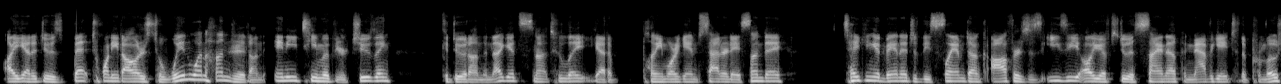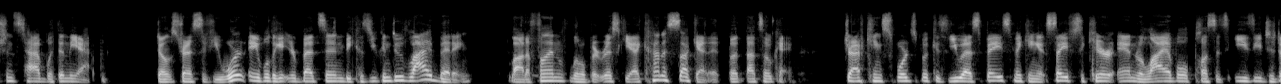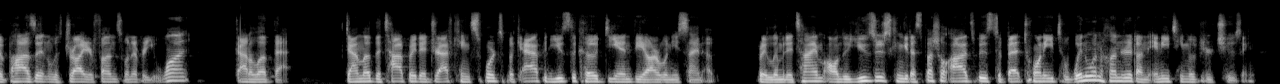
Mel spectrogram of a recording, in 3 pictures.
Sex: male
